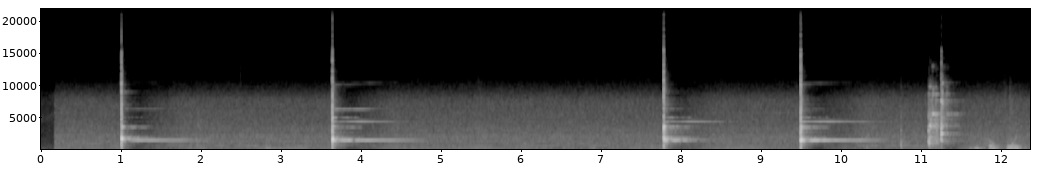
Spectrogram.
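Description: A mallet taps sharply on metal, ringing briefly.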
